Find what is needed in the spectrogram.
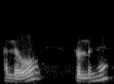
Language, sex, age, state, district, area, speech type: Tamil, female, 30-45, Tamil Nadu, Salem, urban, conversation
